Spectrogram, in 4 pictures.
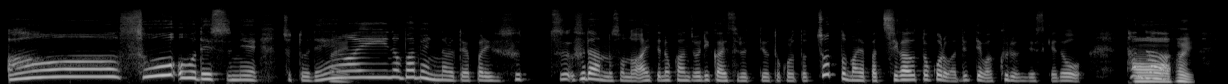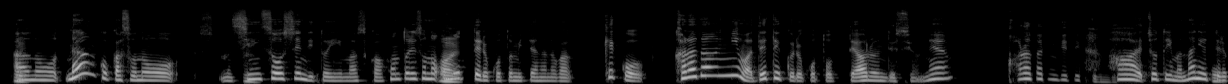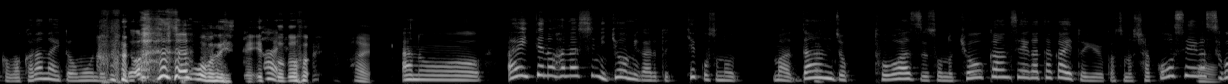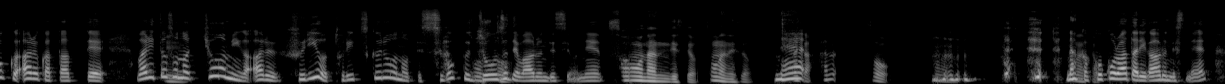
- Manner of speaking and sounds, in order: laugh; laughing while speaking: "そうですね えっと、どう"; laugh; giggle
- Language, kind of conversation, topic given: Japanese, advice, 相手の感情を正しく理解するにはどうすればよいですか？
